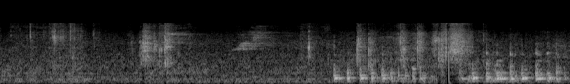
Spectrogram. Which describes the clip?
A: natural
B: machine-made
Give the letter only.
A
